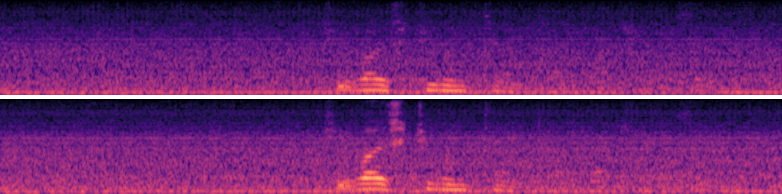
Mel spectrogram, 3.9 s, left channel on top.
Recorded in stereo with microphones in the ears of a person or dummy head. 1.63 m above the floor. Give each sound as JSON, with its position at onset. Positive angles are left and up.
{"t": 1.6, "sound": "a man speaking", "side_deg": -25, "distance_m": 0.8}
